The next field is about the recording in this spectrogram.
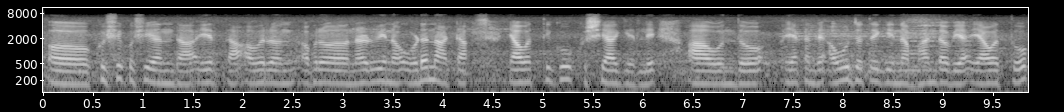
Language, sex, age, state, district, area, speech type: Kannada, female, 18-30, Karnataka, Dakshina Kannada, rural, spontaneous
